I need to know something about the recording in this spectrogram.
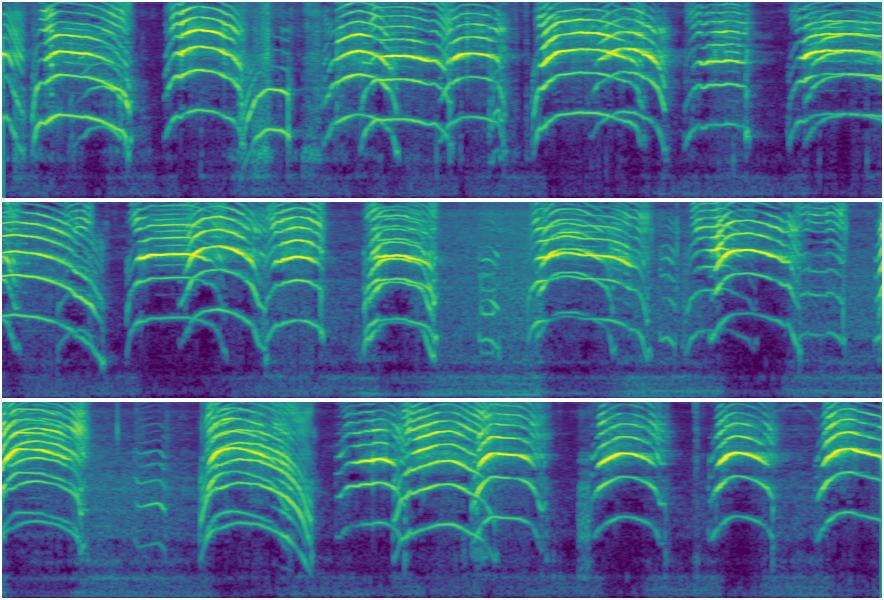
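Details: Kitten calling insistently for its mother: a long, nearly continuous run of about seventeen high, arched meows, each rising then falling, spaced roughly one second apart.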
